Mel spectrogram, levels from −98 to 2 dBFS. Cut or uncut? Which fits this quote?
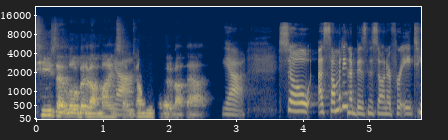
cut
